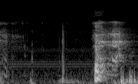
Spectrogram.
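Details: 19-year-old dog, which has collapsed several times this year and needed CPR, coughing: single harsh, honking cough burst after faint snuffling sounds.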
